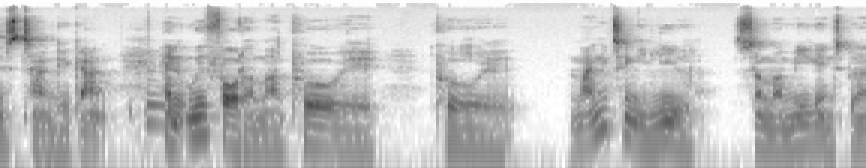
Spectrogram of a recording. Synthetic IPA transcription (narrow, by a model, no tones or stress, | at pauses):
əst͡sʰɑ̈ŋɡ̥əɡ̥ɑ̈ŋ̰hænuð̞ˠfɒ̰ːd̥ʁɐmɑ̈ɪpʰɒ̽ | pʰɒ̽ | mɑ̈ŋət͡sʰe̝ŋ̰ilḭːʊð̞̩ˠ | sɒ̽mʋɑ̈me̝ːɡ̥æe̝nsb̥iʁa̰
